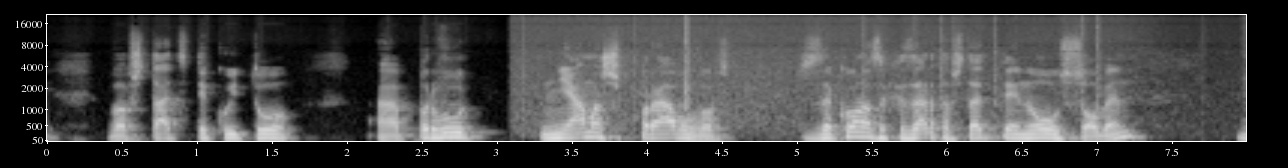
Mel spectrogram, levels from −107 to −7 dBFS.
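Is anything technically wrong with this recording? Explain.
No, nothing in this speech recording points to a technical fault. The background noise of the room rises by about 21 dB around three seconds in, but it stays about 23 dB below the speech and belongs to the recorded space rather than to the equipment.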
